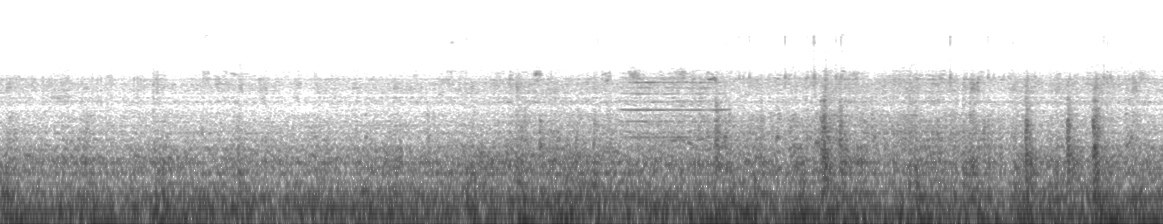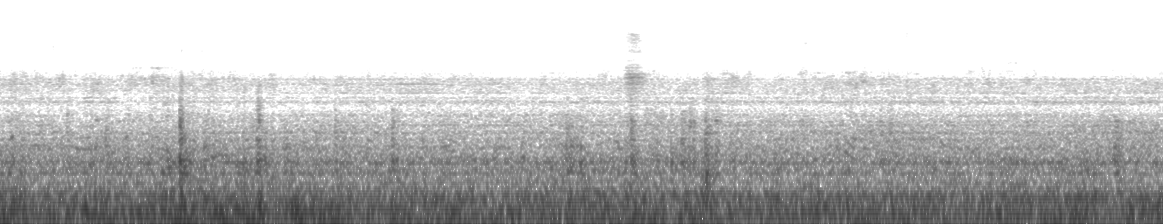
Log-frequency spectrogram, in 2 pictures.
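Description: Passenger train running along the rails, heard from inside the carriage: a steady low rumble, with scattered clicks and knocks from about ten seconds in and a brief pitched tone about eight seconds in.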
